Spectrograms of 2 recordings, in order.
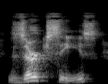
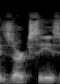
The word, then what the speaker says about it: Xerxes: more interpretive it's going to say xerxes if you're using one that's a little bit more literal it's probably going to say josueris which would have been kind of his his persian slash babylonian pronunciation of his name instead of the greek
